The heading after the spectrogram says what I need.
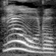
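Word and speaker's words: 六: 6은 리오로 발음되어 순조롭다 라는 뜻을 가진 한자 리오와 발음이 거의 일치합니다.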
